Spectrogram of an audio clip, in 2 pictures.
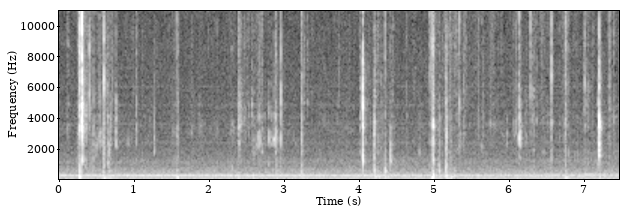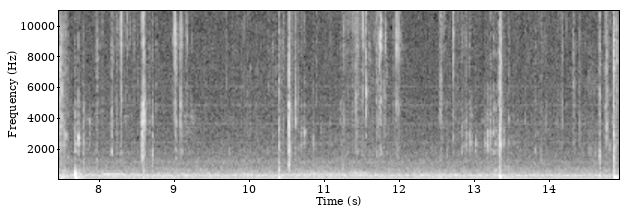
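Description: A metal utility blade scrapes and shaves powdery bits off a solid pink glittery soap chunk held in the fingers. Quiet, bright scratchy rasps and sharp little clicks come at irregular moments over a steady low hum.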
